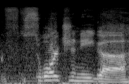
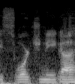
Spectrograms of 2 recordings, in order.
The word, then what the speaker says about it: Schwarzenegger: Yeah, like swinega. Hi, Schwarzenegger. How are you? I mean, Arnold Schwarzenegger. How? Okay, I don't understand. Well, you say it like that like Arnold, it make it sounds better.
